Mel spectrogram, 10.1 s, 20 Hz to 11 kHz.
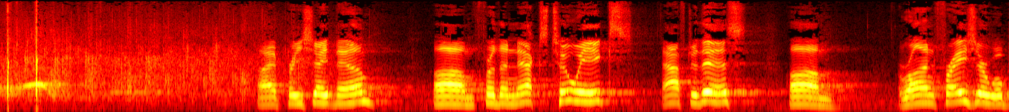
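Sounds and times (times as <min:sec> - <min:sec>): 
sharp claps: 0:00.0 - 0:02.8
audience applause at a class session: 0:00.0 - 0:03.4
speech: 0:02.6 - 0:10.0.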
